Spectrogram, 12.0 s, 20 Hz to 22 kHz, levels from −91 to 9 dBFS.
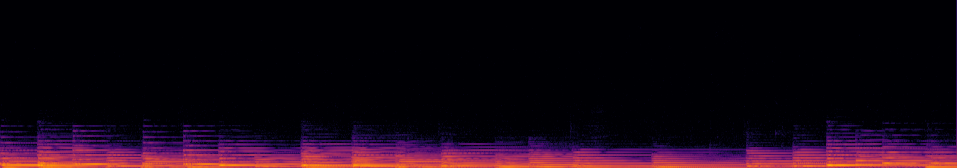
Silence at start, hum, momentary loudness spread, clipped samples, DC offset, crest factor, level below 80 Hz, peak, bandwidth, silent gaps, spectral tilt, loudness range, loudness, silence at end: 0 s; none; 13 LU; under 0.1%; under 0.1%; 16 dB; -60 dBFS; -8 dBFS; 4.3 kHz; none; -10.5 dB/octave; 6 LU; -25 LUFS; 0 s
